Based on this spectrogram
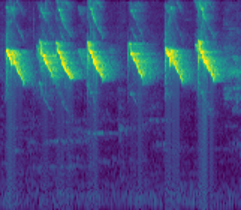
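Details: Noisy calls of a female Oriental white-eye meant to spur lazy males to sing as in the wild: rasping, high-pitched falling squeaks, often doubled, recurring about twice per second with short pauses.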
